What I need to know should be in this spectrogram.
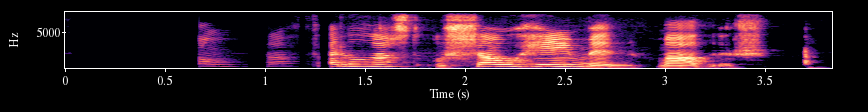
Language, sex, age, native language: Icelandic, male, 11, Icelandic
